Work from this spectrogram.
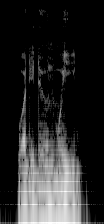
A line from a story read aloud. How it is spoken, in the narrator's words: Slim asked calmly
